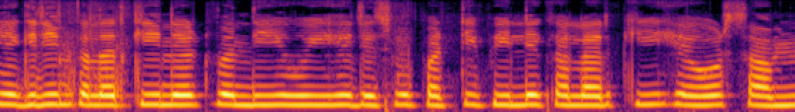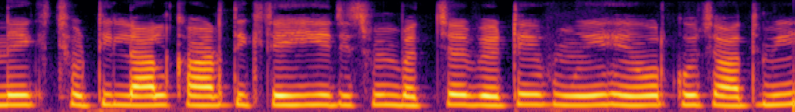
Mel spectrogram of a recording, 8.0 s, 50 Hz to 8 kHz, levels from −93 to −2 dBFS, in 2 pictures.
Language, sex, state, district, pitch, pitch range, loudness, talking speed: Hindi, female, Maharashtra, Mumbai Suburban, 255 Hz, 245-260 Hz, -14 LUFS, 225 wpm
